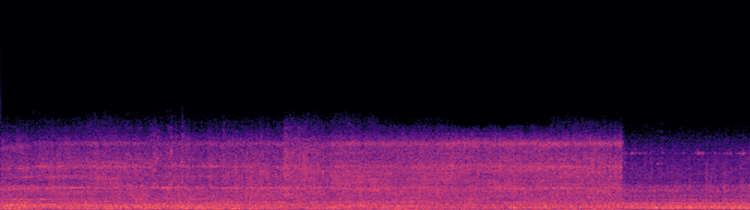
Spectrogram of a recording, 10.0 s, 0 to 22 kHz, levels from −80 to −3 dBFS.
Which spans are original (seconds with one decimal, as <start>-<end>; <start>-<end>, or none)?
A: 0.0-0.4; 2.0-4.4; 7.3-10.0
